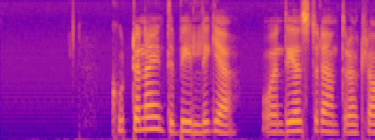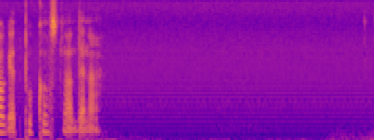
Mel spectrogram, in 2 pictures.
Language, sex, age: Swedish, female, 26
